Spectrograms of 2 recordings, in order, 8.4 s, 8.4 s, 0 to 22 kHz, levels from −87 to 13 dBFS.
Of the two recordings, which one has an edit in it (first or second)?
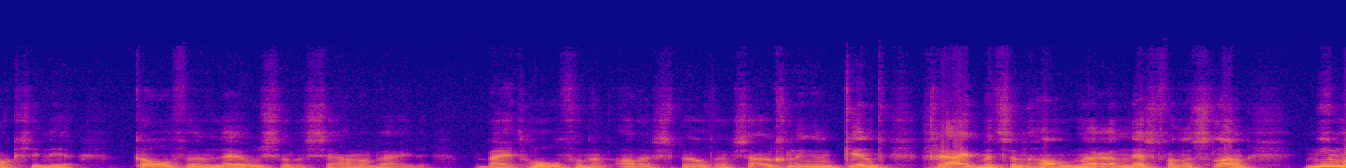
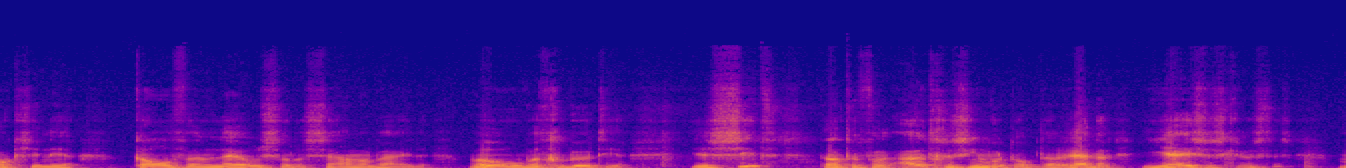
first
